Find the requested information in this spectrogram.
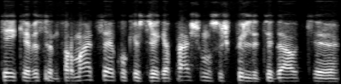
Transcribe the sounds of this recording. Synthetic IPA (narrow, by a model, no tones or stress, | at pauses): t̪ʲɛɪkʲɛʋʲɪsɑɪnfoːrmɑːt̪sʲɪjɛkoːkʲosɾʲɛɪkʲɛpɾɑːʃʲiːmʊsʊʃʲpʲɪlʲd̪ʲɪt̪ʲɪɡɐʊt̪ʲɪ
